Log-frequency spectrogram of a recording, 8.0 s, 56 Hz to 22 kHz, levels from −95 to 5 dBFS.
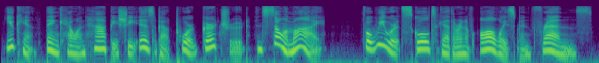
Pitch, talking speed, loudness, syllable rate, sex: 190 Hz, 190 wpm, -19 LUFS, 4.8 syllables/s, female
